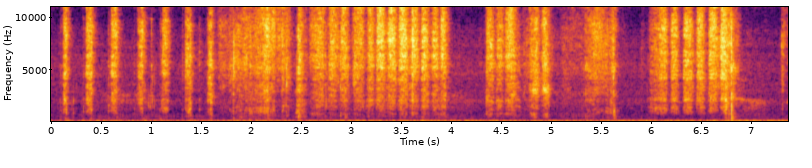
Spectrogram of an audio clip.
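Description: Ink rubbed down the folded edge of a paper card for a file folder pocket flip card, heard as a quiet run of dry scratchy rubbing strokes in steady repeated passes over a low background hum.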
